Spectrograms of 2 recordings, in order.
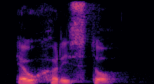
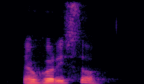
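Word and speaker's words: Eucharisto (ευχαριστώ): Even in modern Greek, if you guys were to go to Greece and somebody did you a favor, you know how you say thank you? You say Eucharisto. That's how they say it. Okay? So in Greece, if you want to say thank you, you say Eucharist. Eucharisto.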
